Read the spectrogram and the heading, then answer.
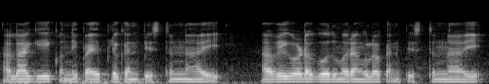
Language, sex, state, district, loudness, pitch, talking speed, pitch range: Telugu, male, Telangana, Mahabubabad, -16 LUFS, 120 Hz, 110 wpm, 120-125 Hz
